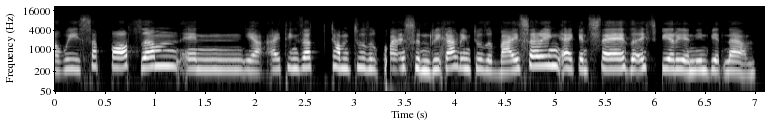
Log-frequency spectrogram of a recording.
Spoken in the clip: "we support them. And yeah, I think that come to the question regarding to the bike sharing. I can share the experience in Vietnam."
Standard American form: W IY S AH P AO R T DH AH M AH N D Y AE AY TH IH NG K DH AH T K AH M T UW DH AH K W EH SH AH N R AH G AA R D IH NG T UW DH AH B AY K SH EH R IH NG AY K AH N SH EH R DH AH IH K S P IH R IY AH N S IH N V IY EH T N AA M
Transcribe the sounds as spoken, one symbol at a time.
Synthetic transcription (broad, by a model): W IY S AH P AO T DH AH M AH N Y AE AY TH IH NG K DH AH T K AH M T UW DH AH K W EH S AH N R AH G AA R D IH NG T UW DH AH B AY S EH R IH NG AY K AH N S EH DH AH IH K S P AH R IY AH N IH N V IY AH T N AA M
